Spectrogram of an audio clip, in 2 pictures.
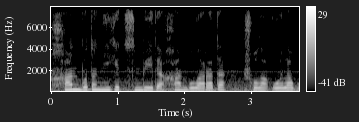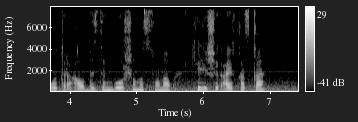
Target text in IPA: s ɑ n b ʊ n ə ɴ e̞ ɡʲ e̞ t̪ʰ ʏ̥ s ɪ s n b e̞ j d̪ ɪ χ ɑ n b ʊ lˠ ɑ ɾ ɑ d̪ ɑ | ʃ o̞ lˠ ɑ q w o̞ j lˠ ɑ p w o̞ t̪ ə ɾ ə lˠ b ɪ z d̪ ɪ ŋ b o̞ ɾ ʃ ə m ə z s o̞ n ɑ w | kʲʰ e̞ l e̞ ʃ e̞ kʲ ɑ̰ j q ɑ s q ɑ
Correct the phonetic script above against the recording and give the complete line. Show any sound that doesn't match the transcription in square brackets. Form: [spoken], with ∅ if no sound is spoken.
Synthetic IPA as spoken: [χ] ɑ n b ʊ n ə [n] e̞ ɡʲ e̞ t̪ʰ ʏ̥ s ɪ [∅] n b e̞ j d̪ ɪ χ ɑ n b ʊ lˠ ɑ ɾ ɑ d̪ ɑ | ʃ o̞ lˠ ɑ q w o̞ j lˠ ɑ p w o̞ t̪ ə ɾ [ɑ] lˠ b ɪ z d̪ ɪ ŋ b o̞ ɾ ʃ ə m ə z s o̞ n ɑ w | kʲʰ e̞ l e̞ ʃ e̞ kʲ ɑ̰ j q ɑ s q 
